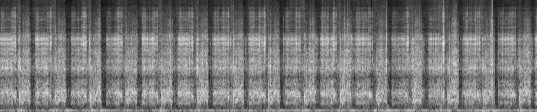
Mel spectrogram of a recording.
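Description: Freight train cars rolling directly over the camera: steel wheels on the rails with a steady low rumble and a dense, clattering noise, broken by sharp knocks a few times a second.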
